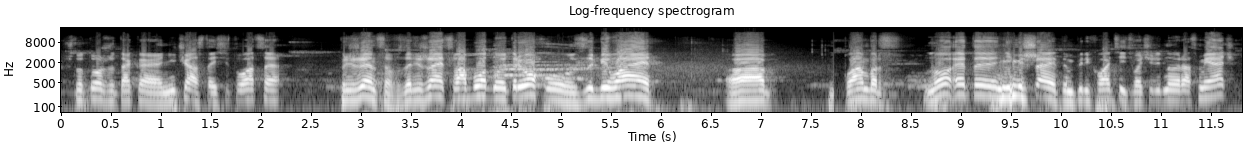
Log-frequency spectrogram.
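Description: A young man giving quick, excitable play-by-play commentary on an amateur basketball game, repeating a catchphrase. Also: fairly high pitch. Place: indoor basketball gym.

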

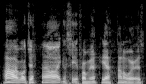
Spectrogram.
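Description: A man's voice: a little high, animated, fast talker. A man chatting casually as a vlogger and CB radio operator. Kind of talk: casual chat. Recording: noisy, radio hiss and clicks.

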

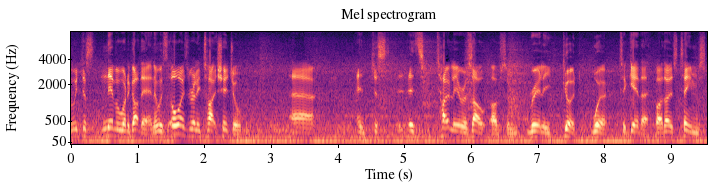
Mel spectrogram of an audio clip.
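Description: A middle-aged British man giving an informal update as a construction project manager, explaining haltingly and repeating words. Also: a little high. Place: large underground station construction site. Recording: clear machinery and site noise behind.

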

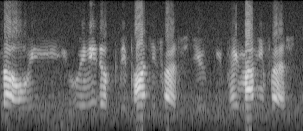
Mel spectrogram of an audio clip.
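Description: Over a tinny telephone line, a man takes an order. His voice is high and very piercing. He speaks in short, clipped questions, repeating details to confirm. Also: little pitch movement, brisk, pushed and bright, a little hiss or hum. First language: Chinese. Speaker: restaurant employee taking orders. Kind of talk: terse transactional phone talk. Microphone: heard over a phone.

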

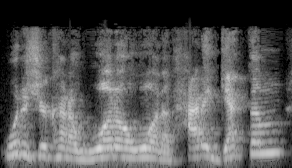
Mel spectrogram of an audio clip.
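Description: A man's voice: sits high, lively intonation, quick pace, fairly bright tone. A man in his forties hosting a casual interview over video call, playfully recapping what his guests say. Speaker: host. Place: indoor room on a video call.

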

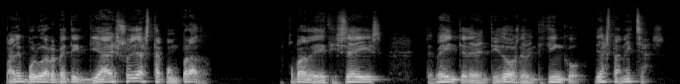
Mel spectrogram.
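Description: A man's voice: on the low side, fairly quick, dark tone. A middle-aged man with a Spain Spanish accent, talking casually to camera about the crypto market, joking and addressing his viewers directly. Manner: chatty, jokey, addresses viewers directly with asides and repeated "vale". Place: small indoor studio with purple lighting.

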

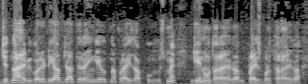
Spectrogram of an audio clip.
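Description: A man's voice: fairly high pitch, fast, a little hiss or hum. A man filming a casual vlog in a crowded shop, chatting with the seller and repeating his answers to the viewers. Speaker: vlogger. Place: crowded cooker shop, indoors.

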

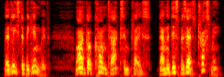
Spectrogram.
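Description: A man's voice: fairly high pitch, expressive, moderate pace, a bit bright, slightly rough, pitched above the performer's own voice, exaggerated voice. A man voicing a smug, self-assured male fugitive in an audiobook, superior and teasing in manner. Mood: appraising, persuasive. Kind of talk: audiobook character dialogue.

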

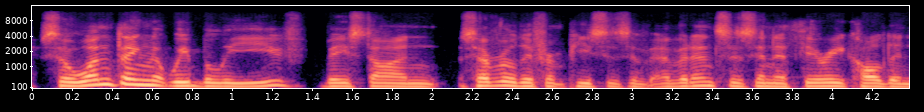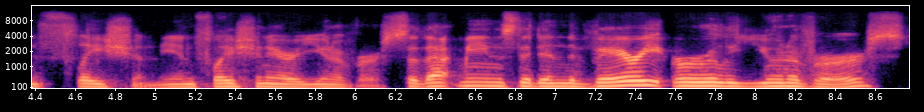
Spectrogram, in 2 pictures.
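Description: A man's voice: on the high side, darkish tone, no room sound. A man in his thirties moderating a science panel Q&A in a lecture room on a handheld mic, thinking aloud with frequent restarts.

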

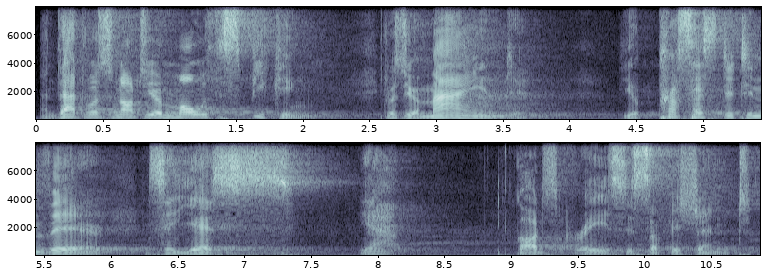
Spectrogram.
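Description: A man's voice: on the low side, big pitch swings, takes it slowly, bright, forceful tone. A man preaching a sermon in a church, emphatic and call-and-response, drawing out his key words. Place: large church hall. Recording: long church hall reverb.

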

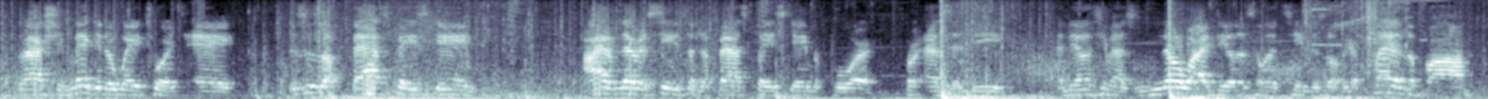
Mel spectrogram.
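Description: A man with a stuffed-up nose, commentating live at a gaming tournament, getting excitable on big kills. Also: medium pitch. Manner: excitable, shout-outs to viewers, bursts of hype on kills. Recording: noisy with game gunfire behind.

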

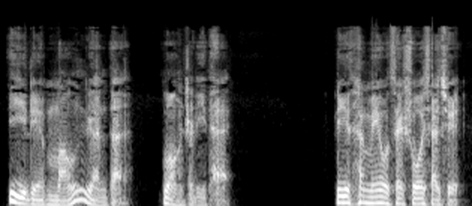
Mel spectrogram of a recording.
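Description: Expressive low-pitched man narrating a story. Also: slightly rough, no echo, studio quality. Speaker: audiobook narrator. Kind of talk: scripted dramatic story narration.

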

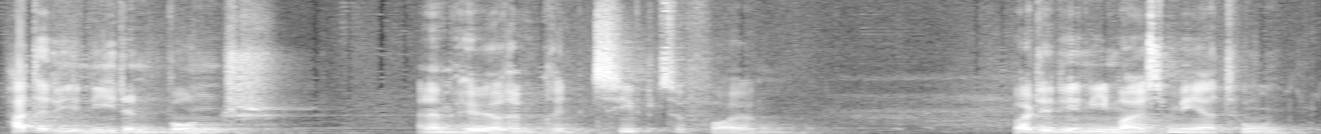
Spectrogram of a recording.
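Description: An actor playing an earnest, stubborn young crown prince in a historical docudrama, speaking in a solemn, determined way. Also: male voice, mid-range voice, unhurried, dark tone, soft background music, lightly acted. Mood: solemn, challenging.

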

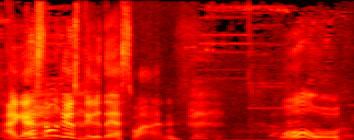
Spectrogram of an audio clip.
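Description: A woman's voice: on the high side, wildly swooping pitch, takes it slowly, heavy background noise. A young woman playing a video game and chatting bluntly with a friend, swearing often and laughing. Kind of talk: casual gameplay chat.

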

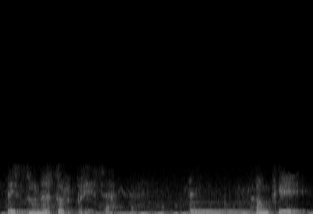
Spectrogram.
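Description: Slow, seductive mystery woman. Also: fairly low pitch, animated. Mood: coy, teasing. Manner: coy, languid. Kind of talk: old radio drama acting. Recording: dull old radio broadcast recording. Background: loud dramatic music.

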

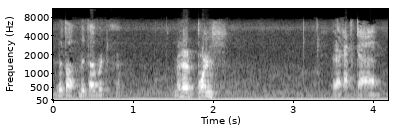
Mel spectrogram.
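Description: A man voicing a panicked, shouting dog in an amateur cartoon fan dub, loud and frantic. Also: a little high, big pitch swings, voice pushed up. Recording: muffled lo-fi home recording, loud television noise.

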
